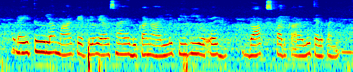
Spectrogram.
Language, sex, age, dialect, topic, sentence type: Telugu, female, 25-30, Central/Coastal, agriculture, question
